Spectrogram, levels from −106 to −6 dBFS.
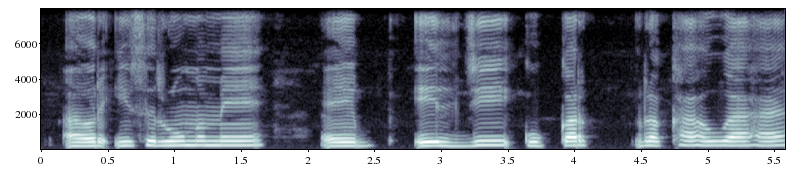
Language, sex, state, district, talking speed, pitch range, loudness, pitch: Hindi, female, Jharkhand, Garhwa, 95 wpm, 220-240 Hz, -15 LUFS, 235 Hz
